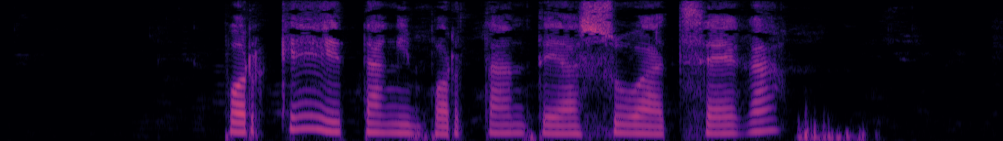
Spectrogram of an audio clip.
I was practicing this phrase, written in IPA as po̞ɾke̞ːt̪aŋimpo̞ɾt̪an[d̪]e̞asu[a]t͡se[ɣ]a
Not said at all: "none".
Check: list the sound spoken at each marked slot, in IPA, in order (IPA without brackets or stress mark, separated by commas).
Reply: t̪, a, ɣ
